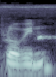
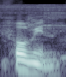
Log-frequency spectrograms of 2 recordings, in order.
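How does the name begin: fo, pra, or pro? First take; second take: pro; fo. First: The name begins with a p and an o vowel. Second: The name begins with an f and an o vowel. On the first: This is how Assamese speakers say it. "In Assamese it will be Provin" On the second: This is how Boro speakers say it. "it'll become Fo, Fovin"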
